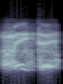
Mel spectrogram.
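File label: Serbian enemy detected mood low; War Thunder; speech srb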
